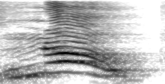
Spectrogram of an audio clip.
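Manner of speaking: a sharp, high exclamation of denial; emphatic no. Real, not acted. Answering his own question to viewers with a sharp high no. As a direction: fling out the No! high and hard.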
